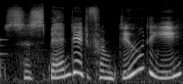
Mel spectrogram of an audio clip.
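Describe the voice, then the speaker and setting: A woman voicing a tiny, blunt, excitable fairy companion with a squeaky childlike voice in a video game. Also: slow, slight background noise, heavily acted. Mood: curious. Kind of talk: animated video game voice acting. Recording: music behind the voice.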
